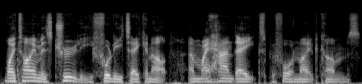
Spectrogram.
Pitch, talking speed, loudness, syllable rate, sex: 125 Hz, 230 wpm, -19 LUFS, 6.0 syllables/s, male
